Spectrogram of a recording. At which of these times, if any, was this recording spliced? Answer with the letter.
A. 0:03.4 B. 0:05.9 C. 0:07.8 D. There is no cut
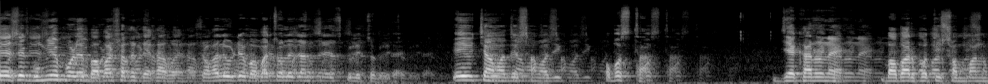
D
